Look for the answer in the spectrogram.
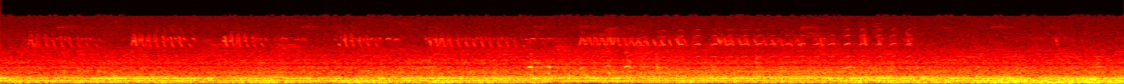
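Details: Eagle pair at their nest on Hornby Island, watched by a nest and territory camera as one floats to the back rim: bursts of high, thin chittering notes come in quick runs over a steady low background hum.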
